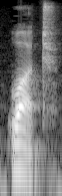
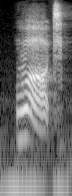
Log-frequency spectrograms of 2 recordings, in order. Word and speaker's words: what: সঠিক উচ্চারণটা হচ্ছে ওয়াট। খেয়াল করো, ওয়াট ওয়াট ওয়াট, নিজের একটু প্র্যাকটিস করবা।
